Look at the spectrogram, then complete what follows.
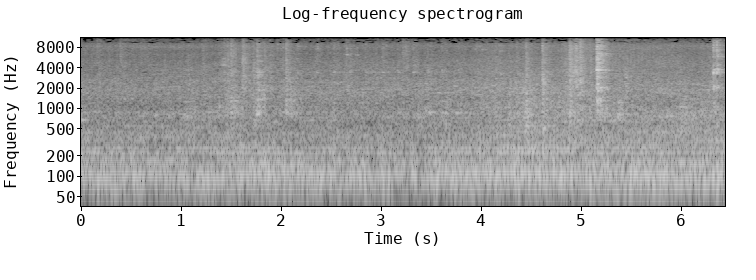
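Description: Street ambience: a steady low rumble of traffic, with scattered sharp clicks and clinks.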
